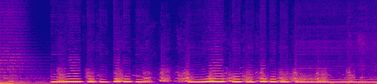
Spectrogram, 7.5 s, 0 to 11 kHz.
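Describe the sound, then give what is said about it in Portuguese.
Several dogs all around bark and howl together in a loud, overlapping chorus at 10 in the morning, with the steady horn-like drone of a conch shell (búzio) being blown running underneath for most of the time. No one speaks. “é só neste país é que tu podes tocar búzio às 10 de manhã e ter cães a toda volta a ladrar.”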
